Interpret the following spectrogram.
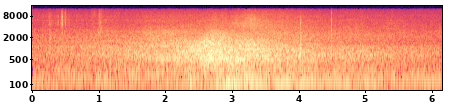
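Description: A vehicle passing on the street, its noise swelling to a peak about three seconds in and fading away, with a low engine hum under the loudest part.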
